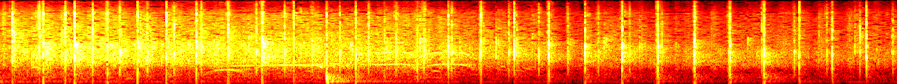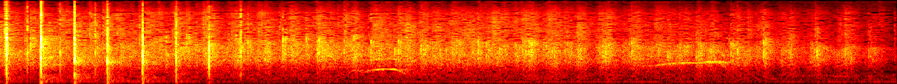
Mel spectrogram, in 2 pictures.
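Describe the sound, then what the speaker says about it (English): Audience applause at a news conference at a festival in New Orleans, honoring the Dennis family: a loud burst of clapping that thins into slower, more distinct claps and fades out, with scattered voices early on. "thank them with what we communally accept as applause for the Dennis family"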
